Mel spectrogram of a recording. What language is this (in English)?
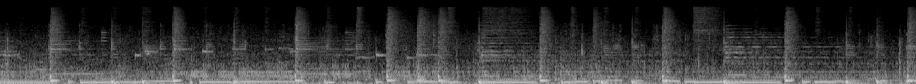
Korean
